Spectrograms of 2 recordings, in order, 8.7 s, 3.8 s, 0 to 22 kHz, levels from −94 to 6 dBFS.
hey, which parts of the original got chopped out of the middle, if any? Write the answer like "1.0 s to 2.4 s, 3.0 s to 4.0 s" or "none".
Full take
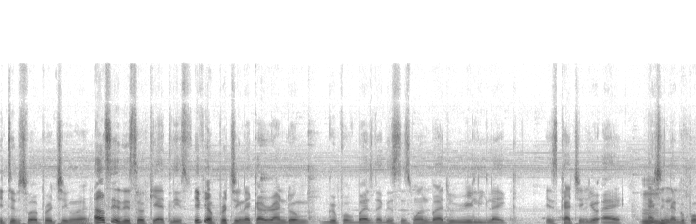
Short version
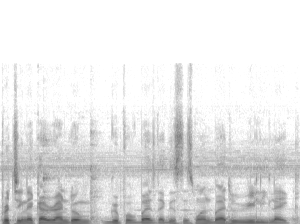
none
